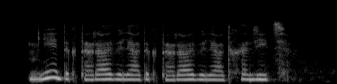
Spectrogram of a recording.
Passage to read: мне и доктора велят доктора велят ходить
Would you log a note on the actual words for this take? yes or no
no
